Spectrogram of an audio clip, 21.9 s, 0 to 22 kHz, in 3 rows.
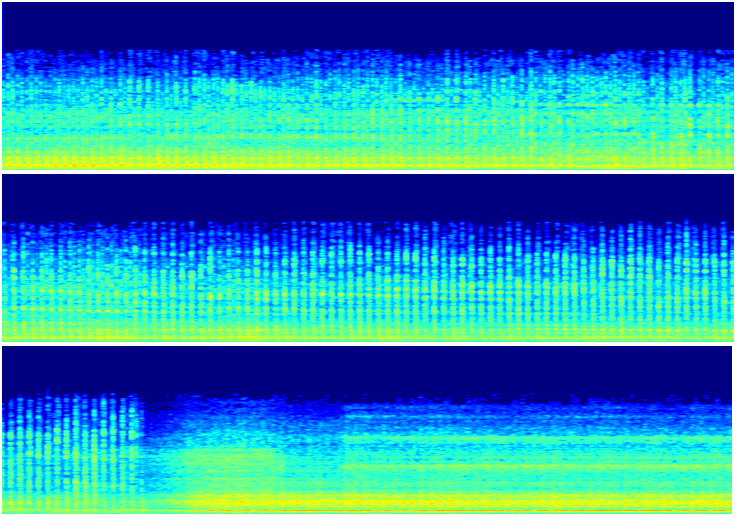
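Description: Air-lift Pullmax reciprocating machine running beading dies at slow speed and long stroke, its ram working rapidly and evenly on 18-gauge steel sheet as a test bead is formed. About sixteen seconds in the sound dips briefly, then carries on steadier with a held tone.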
